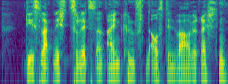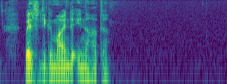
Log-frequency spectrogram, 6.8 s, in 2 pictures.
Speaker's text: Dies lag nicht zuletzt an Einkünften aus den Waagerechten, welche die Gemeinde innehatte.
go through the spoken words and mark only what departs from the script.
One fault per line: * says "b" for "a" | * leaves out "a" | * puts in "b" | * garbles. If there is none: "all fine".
all fine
